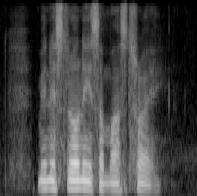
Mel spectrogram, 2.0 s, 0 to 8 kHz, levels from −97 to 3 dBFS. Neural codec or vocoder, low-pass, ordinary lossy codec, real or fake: vocoder, 44.1 kHz, 80 mel bands, Vocos; 7.2 kHz; none; fake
